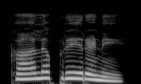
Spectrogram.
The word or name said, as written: ಕಾಲಪ್ರೇರಣೆ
